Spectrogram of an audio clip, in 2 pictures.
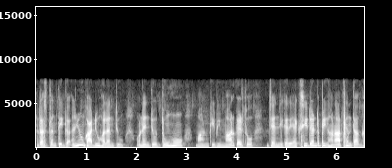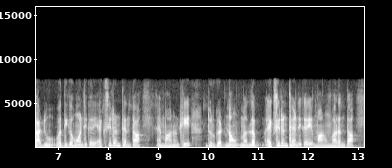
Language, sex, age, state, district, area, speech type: Sindhi, female, 45-60, Maharashtra, Mumbai Suburban, urban, spontaneous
